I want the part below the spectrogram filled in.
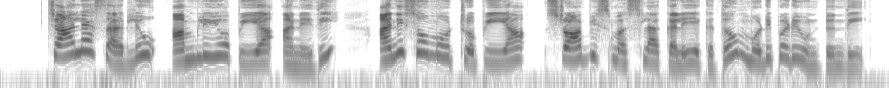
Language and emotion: Telugu, neutral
